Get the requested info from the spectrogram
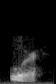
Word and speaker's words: Uhr: The H is silent in Uhr.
